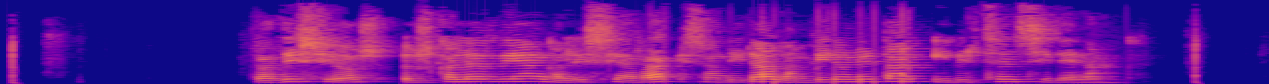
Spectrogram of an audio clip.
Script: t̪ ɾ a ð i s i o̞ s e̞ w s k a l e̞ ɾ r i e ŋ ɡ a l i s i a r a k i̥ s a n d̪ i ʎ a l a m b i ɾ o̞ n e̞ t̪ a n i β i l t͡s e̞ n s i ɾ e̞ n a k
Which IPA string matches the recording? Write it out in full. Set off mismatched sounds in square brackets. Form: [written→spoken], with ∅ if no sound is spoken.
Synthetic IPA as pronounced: t̪ ɾ a ð i s i o̞ s e̞ w s k a l e̞ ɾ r i [e→a] ŋ ɡ a l i s i a r a k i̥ s a n d̪ i [ʎ→ɾ] a l a m b i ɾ o̞ n e̞ t̪ a n i β i l t͡s e̞ n s i ɾ e̞ n a k

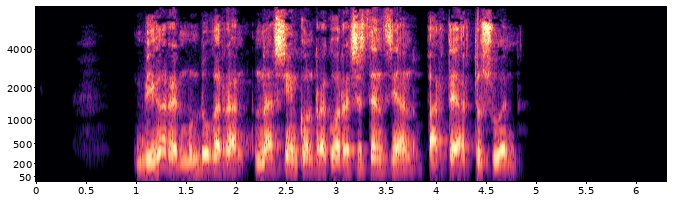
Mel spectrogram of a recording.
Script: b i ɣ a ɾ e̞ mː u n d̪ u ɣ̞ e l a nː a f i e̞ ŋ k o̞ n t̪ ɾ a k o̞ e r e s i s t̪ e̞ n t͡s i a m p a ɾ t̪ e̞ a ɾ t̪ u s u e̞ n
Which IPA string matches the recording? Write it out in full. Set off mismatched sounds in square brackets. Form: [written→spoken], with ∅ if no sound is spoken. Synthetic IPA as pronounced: b i ɣ a [ɾ→r] e̞ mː u n d̪ u ɣ̞ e [l→r] a nː a [f→s] i e̞ ŋ k o̞ n t̪ ɾ a k o̞ e r e s i s t̪ e̞ n t͡s i a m p a ɾ t̪ e̞ a ɾ t̪ u s u e̞ n

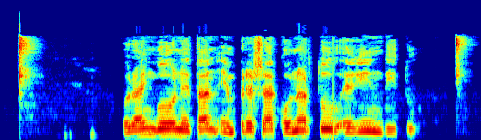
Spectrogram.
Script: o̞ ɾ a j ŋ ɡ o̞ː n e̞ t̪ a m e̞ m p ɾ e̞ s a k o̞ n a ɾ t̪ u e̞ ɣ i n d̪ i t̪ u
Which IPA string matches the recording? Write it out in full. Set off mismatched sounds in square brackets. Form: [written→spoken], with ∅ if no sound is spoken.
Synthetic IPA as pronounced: o̞ ɾ a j ŋ ɡ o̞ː n e̞ t̪ a [m→n] e̞ m p ɾ e̞ s a k o̞ n a ɾ t̪ u e̞ ɣ i n d̪ i t̪ u

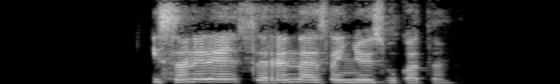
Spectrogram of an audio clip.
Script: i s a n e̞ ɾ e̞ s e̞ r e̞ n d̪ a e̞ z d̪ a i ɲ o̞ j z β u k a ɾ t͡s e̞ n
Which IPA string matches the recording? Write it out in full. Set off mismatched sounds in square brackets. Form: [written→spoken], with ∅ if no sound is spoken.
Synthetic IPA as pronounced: i s a n e̞ ɾ e̞ s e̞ r e̞ n d̪ a e̞ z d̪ a i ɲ o̞ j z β u k a [ɾ→∅] t͡s e̞ n

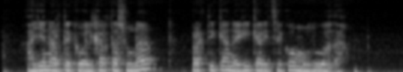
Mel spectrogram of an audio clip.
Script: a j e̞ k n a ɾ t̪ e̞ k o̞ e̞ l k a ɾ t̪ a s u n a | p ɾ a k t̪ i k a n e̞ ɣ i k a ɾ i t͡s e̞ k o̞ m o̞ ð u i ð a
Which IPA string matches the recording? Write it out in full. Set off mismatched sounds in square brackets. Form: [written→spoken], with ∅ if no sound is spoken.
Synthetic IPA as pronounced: a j e̞ [k→∅] n a ɾ t̪ e̞ k o̞ e̞ l k a ɾ t̪ a s u n a | p ɾ a k t̪ i k a n e̞ ɣ i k a ɾ i t͡s e̞ k o̞ m o̞ ð u [i→a] ð a

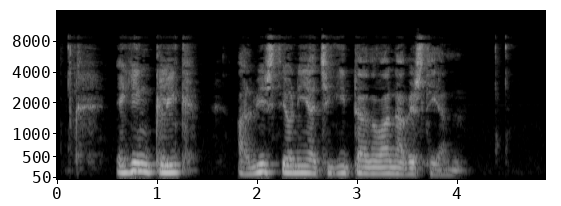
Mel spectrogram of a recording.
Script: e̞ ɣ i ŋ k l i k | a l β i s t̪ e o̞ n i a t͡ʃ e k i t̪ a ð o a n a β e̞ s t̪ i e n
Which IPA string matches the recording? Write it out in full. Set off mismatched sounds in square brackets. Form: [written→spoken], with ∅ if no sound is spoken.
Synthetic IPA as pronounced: e̞ ɣ i ŋ k l i k | a l β i s t̪ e o̞ n i a t͡ʃ [e→i] k i t̪ a ð o a n a β e̞ s t̪ i [e→a] n

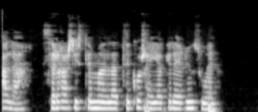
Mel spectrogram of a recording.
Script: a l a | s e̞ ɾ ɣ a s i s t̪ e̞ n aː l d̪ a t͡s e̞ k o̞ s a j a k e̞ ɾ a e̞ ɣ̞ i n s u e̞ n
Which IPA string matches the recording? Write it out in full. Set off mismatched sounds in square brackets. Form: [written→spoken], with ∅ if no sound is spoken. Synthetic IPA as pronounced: a l a | s e̞ ɾ ɣ a s i s t̪ e̞ [n→m] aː l d̪ a t͡s e̞ k o̞ s a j a k e̞ ɾ a e̞ ɣ̞ i n s u e̞ n

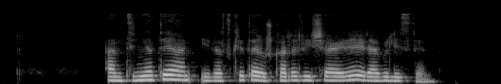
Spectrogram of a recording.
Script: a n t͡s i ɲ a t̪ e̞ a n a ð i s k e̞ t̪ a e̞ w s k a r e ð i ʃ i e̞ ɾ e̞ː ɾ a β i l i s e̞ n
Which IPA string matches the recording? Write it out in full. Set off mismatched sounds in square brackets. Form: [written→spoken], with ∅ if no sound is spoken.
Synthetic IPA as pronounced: a n t͡s i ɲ a t̪ e̞ a n [a→i] ð [i→a] s k e̞ t̪ a e̞ w s k a r e [ð→ɣ] i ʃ [i→a] e̞ ɾ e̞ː ɾ a β i l i s e̞ n

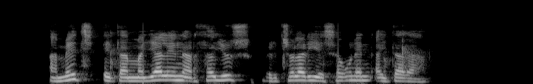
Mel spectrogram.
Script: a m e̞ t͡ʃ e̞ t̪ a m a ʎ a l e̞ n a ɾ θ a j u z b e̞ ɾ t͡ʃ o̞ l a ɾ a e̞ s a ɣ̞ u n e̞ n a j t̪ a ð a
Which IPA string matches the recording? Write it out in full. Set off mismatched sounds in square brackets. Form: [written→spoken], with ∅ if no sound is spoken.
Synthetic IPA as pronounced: a m e̞ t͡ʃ e̞ t̪ a m a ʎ a l e̞ n a ɾ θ a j u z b e̞ ɾ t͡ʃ o̞ l a ɾ [a→i] e̞ s a ɣ̞ u n e̞ n a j t̪ a ð a

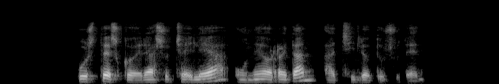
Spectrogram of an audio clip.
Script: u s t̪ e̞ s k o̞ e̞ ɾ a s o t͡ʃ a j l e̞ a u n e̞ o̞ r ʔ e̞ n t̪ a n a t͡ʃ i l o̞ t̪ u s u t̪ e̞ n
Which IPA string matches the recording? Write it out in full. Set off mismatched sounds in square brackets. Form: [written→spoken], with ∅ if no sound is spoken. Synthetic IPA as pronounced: u s t̪ e̞ s k o̞ e̞ ɾ a s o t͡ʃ a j l e̞ a u n e̞ o̞ r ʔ e̞ [n→∅] t̪ a n a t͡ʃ i l o̞ t̪ u s u t̪ e̞ n

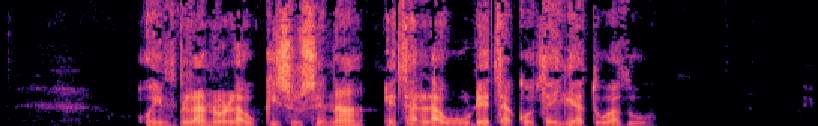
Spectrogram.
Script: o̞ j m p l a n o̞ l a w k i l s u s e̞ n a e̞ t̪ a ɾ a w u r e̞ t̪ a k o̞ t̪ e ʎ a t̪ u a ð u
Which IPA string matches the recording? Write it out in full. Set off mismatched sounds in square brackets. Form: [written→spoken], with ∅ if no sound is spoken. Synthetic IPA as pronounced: o̞ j m p l a n o̞ l a w k i [l→∅] s u s e̞ n a e̞ t̪ a [ɾ→l] a w u [r→ɾ] e̞ t̪ a k o̞ t̪ e ʎ a t̪ u a ð u

